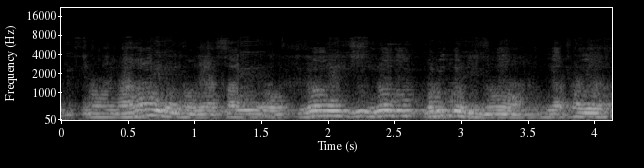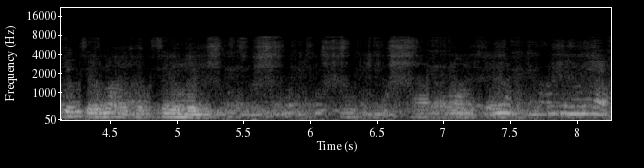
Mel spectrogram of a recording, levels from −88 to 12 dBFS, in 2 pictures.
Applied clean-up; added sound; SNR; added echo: neural separator model SepFormer DNS4.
